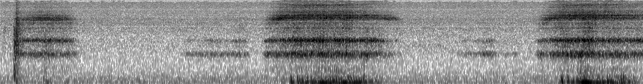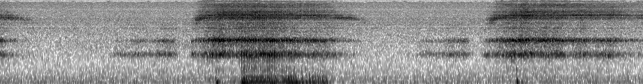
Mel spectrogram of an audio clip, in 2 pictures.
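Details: Real-time recording of a sleeping woman, no talking: regular loud snores, about one every four seconds, rough low rattling on each in-breath with quieter breaths between; snoring during sleep.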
